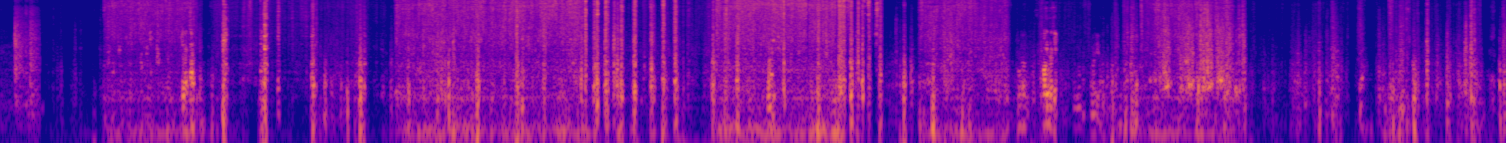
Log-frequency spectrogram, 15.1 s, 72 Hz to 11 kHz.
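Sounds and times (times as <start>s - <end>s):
clicks and knocks of handled items: 12.4s - 15.0s.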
